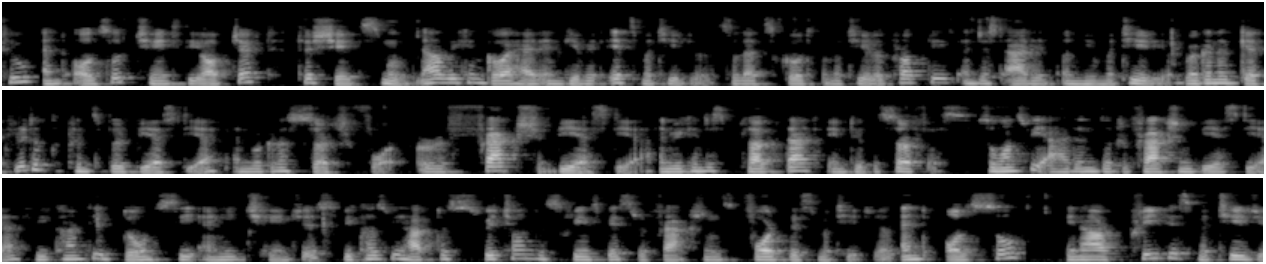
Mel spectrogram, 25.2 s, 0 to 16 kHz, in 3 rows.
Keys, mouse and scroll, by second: 0.8-2.3 drag, 2.7 scroll up 4, 2.7 right click, 5.2 click, 6.5 click, 7.8 middle click, 8.5 click, 9.2 x, 10.6 shift+a, 12.8 BackSpace, 13.6-14.7 drag, 17.5-19.0 middle drag, 21.1 click, 23.9 click, 23.9 right click.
